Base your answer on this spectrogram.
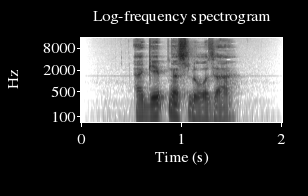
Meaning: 1. comparative degree of ergebnislos 2. inflection of ergebnislos: strong/mixed nominative masculine singular 3. inflection of ergebnislos: strong genitive/dative feminine singular
- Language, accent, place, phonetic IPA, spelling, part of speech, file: German, Germany, Berlin, [ɛɐ̯ˈɡeːpnɪsloːzɐ], ergebnisloser, adjective, De-ergebnisloser.ogg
